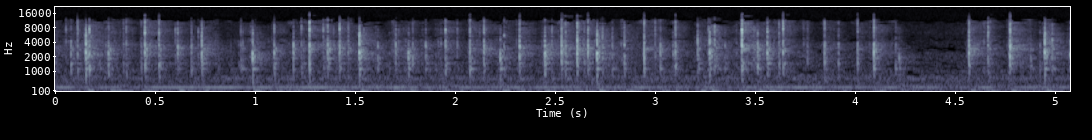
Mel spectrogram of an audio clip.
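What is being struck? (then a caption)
Plastic mechanical keyboard. Fingertips with long painted nails type and tap rapidly on a compact RGB-backlit mechanical keyboard with white plastic keycaps. The result is a dense stream of sharp, bright plastic clicks and clacks over a steady low hum.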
